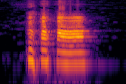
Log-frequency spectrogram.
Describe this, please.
heh heh ha
I don't remember why I laughed, but I decided to save it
